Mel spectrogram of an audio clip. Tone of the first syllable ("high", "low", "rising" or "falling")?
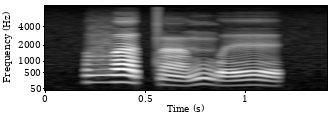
falling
